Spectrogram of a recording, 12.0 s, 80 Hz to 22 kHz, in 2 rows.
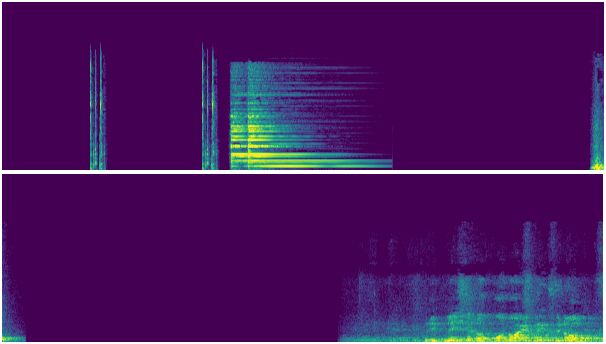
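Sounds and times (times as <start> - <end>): notification bell ding: 2.3 - 3.9.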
